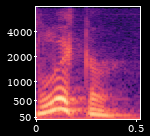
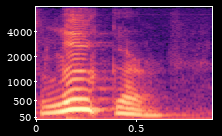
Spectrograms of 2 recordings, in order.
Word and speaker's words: lucre: you didn't get that pronounced right. That's liquor. I said, "No, Mom, it's not liquor. It's lucre. Lucre is money, not liquor."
